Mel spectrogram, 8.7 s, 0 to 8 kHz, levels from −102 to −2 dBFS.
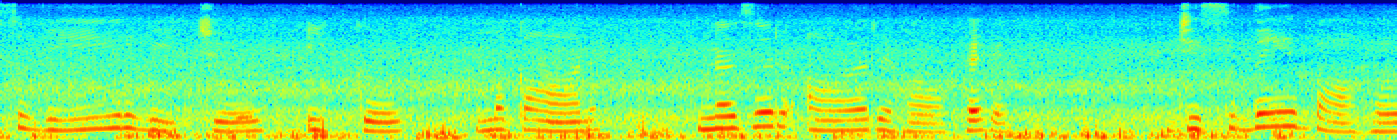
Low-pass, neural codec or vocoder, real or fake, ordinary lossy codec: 7.2 kHz; none; real; none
